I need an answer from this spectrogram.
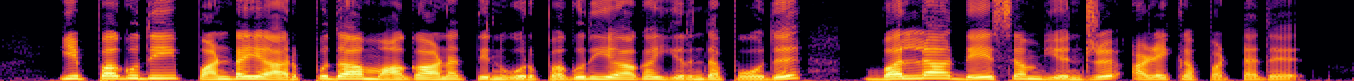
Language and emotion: Tamil, neutral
